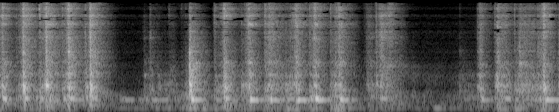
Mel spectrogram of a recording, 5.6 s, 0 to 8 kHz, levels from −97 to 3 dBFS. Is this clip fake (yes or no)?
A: yes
